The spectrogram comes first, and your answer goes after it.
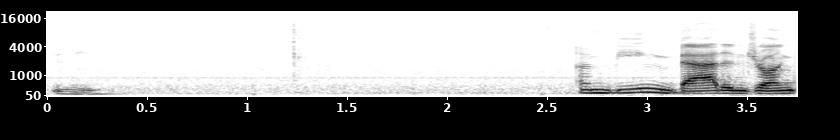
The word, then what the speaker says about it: Uni: The brand is Uni. Oh, sorry. Like spelled like this also. Yeah, it's Ooni.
